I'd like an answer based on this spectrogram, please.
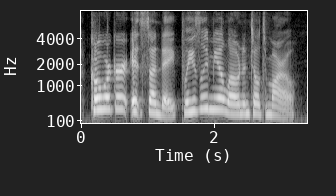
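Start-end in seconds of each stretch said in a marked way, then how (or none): none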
